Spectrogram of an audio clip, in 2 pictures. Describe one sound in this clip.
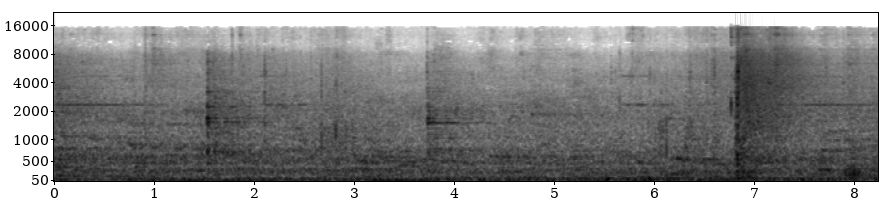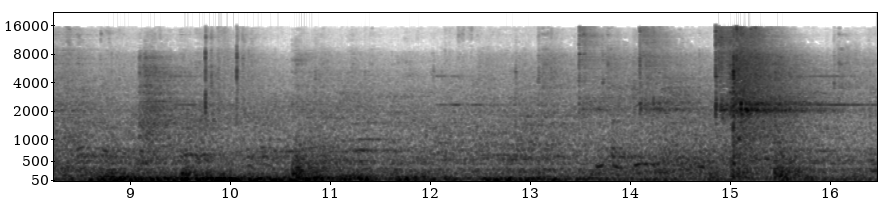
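An electronic scoring box beeps.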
